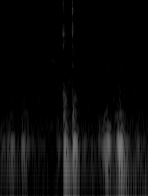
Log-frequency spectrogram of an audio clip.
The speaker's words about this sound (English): So I always open on another screen, vertical screen. Lovely. Dashboard. I start typing in dashboard, dash talk, bunks.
